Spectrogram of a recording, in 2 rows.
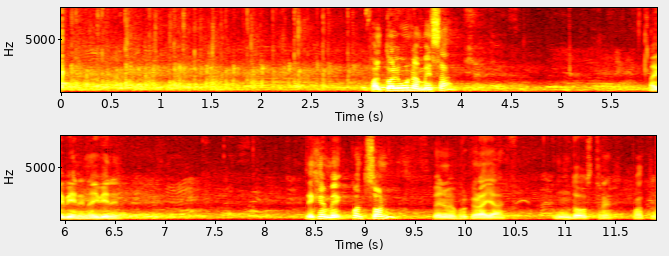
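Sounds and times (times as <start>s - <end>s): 
crowd clapping: 0.0s - 3.5s
speech: 3.1s - 4.2s, 5.9s - 6.7s, 8.4s - 11.8s.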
